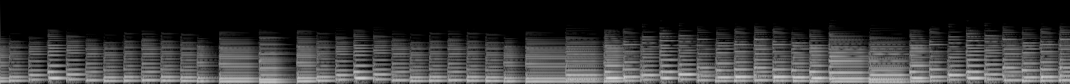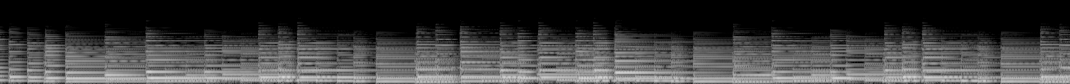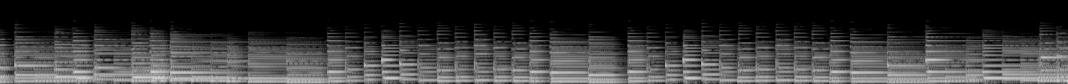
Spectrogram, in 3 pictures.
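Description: Solo Yamaha digital piano playing a brisk piece with a Latin and Baroque touch: a steady stream of fast notes over a bass figure that repeats about once a second.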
